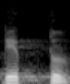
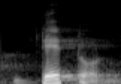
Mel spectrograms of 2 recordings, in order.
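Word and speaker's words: debtor: তারপর ডেটর, ডেটর, এখানে আমরা ডেপ্টর বলতাম না, ডেটর ডেটর। তারপর আসেন ডাউটেবল, ডাউটেবল, বি হবে না, ডাউটেবল, ডাউটফুল, ডাউটফুল।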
